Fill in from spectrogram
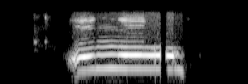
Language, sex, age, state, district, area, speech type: Santali, male, 45-60, Odisha, Mayurbhanj, rural, conversation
